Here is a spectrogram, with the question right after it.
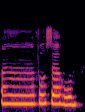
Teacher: سین میں سیٹی واضح کریں گے. ہاں سمپل ادا کریں گے اور میم کو لمبا نہیں کریں گے. انفسہم ایسے نہیں کرنا.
